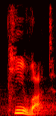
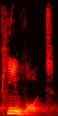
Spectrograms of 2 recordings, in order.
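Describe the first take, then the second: First: The second vowel is a weak 'uh' sound. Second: The second vowel is a full 'o' sound. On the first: The speaker calls it right. "The O takes the weak sound uh" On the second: The speaker calls it wrong. "not pivot"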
